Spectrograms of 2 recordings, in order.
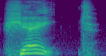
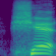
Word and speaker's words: Shant: It's actually Shant. Oh, it's not SHANT? It's SHANT. It's pronounced Shant. It's what? It's just it's just a cultural thing. I guess my name is spelled phonetically, so anyway.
